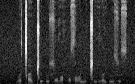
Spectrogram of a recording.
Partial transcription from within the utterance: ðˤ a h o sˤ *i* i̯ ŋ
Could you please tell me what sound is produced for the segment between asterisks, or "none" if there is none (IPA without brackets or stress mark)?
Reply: e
